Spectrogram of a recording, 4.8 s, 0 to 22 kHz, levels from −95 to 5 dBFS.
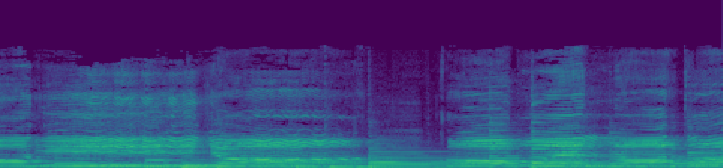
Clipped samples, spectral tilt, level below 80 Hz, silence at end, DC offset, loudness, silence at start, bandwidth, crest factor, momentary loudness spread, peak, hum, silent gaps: under 0.1%; -3 dB/octave; -66 dBFS; 0 s; under 0.1%; -29 LUFS; 0 s; 16 kHz; 16 dB; 6 LU; -14 dBFS; none; none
